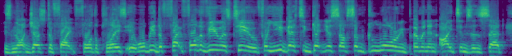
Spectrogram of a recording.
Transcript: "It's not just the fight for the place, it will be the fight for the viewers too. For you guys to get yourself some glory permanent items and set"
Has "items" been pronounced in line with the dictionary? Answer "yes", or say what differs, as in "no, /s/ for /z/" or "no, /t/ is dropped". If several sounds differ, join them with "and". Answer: yes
